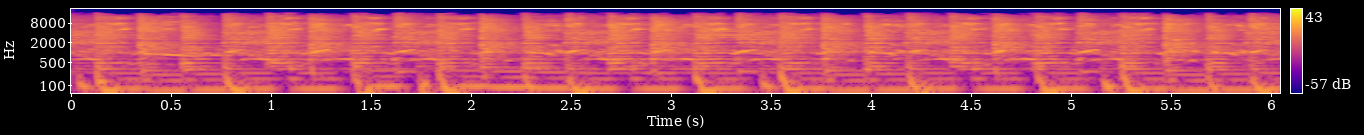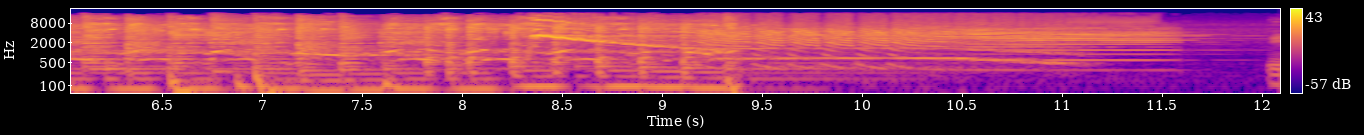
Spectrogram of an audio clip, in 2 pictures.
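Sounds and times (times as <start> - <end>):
synth tone sliding down in pitch: 8.4 - 11.6.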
